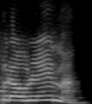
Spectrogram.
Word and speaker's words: problema: Aquel que no se escribe, solo se pronuncia. La palabra problema, ¿dónde lleva la fuerza de voz la palabra problema?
